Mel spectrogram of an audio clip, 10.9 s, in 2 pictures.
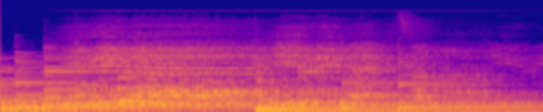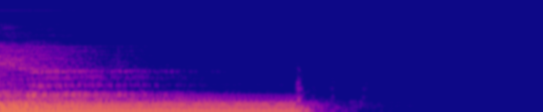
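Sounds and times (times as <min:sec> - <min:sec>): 
Namibian ethnic ballad: 0:00.5 - 0:06.8.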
